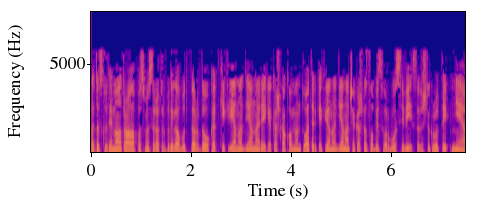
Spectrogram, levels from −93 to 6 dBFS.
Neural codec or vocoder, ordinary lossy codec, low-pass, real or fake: codec, 24 kHz, 1.2 kbps, DualCodec; MP3, 24 kbps; 7.2 kHz; fake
